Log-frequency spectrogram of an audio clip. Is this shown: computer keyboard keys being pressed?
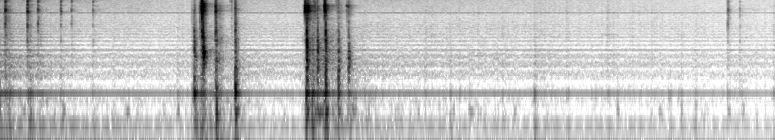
yes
